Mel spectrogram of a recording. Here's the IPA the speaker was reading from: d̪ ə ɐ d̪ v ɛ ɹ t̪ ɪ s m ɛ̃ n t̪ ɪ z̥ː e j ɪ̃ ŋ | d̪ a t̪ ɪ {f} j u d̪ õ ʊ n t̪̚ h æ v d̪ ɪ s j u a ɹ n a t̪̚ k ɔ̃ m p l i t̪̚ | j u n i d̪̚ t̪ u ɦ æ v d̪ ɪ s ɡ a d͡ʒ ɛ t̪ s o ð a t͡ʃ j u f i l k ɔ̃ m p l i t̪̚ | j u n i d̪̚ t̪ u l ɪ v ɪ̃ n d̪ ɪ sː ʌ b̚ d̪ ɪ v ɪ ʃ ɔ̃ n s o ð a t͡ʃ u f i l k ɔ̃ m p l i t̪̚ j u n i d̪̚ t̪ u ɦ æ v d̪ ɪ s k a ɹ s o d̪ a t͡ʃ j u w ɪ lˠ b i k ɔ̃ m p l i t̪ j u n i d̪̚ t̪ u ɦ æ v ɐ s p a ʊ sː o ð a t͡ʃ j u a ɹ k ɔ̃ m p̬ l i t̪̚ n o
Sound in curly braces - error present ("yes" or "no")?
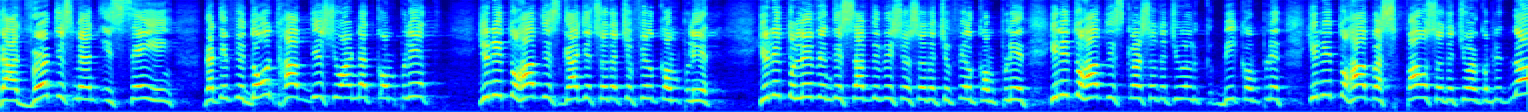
no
